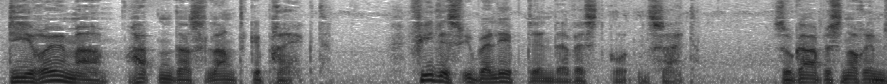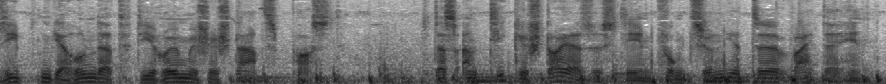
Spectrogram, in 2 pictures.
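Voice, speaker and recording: A man reading scripted historical documentary narration in a measured, solemn and formal manner. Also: sits low, sing-song, a bit bright, slight background noise. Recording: music behind the voice. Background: background music.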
